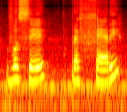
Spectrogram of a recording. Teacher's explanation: Você prefere, and the emphasis here on the fe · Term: stronger syllable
